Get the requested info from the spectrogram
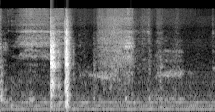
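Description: A fly-tying bobbin holder with white thread picked up and handled: soft rubbing and scratching, with two sharp clicks about a second in.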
